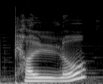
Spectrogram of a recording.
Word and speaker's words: 별로: Now, 별로, in colloquial speech, people pronounce it 별로.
